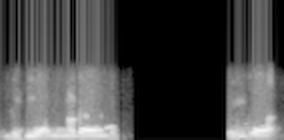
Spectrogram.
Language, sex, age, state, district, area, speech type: Malayalam, male, 45-60, Kerala, Kottayam, rural, conversation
